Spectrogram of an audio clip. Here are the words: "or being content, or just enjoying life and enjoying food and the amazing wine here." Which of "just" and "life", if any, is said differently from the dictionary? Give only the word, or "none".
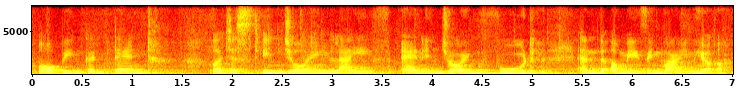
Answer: none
